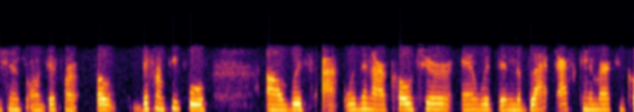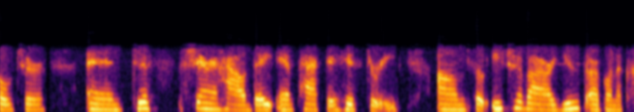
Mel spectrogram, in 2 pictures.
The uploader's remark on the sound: Conference Call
